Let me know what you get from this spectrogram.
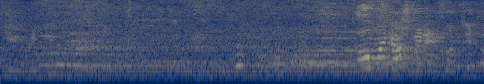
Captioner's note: laughter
